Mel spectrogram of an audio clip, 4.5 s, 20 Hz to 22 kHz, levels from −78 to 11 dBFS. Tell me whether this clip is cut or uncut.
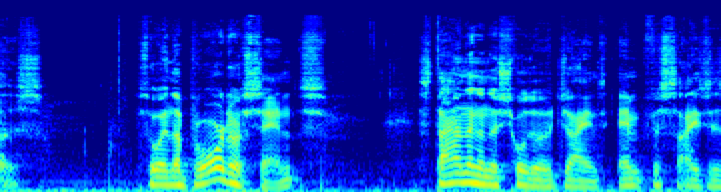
uncut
